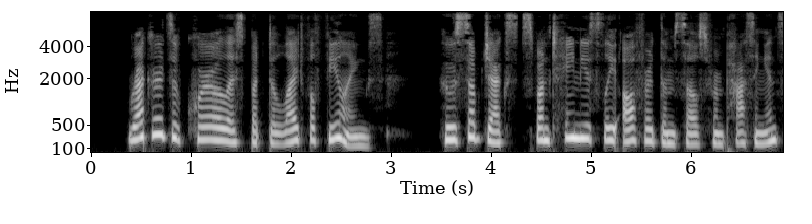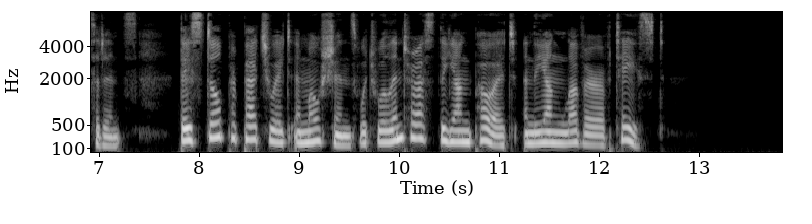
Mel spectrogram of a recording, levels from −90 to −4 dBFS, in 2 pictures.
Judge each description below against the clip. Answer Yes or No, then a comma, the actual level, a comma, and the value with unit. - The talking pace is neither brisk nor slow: No, slow, 130 wpm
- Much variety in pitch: No, average, 4.8 semitones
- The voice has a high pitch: Yes, high, 210 Hz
